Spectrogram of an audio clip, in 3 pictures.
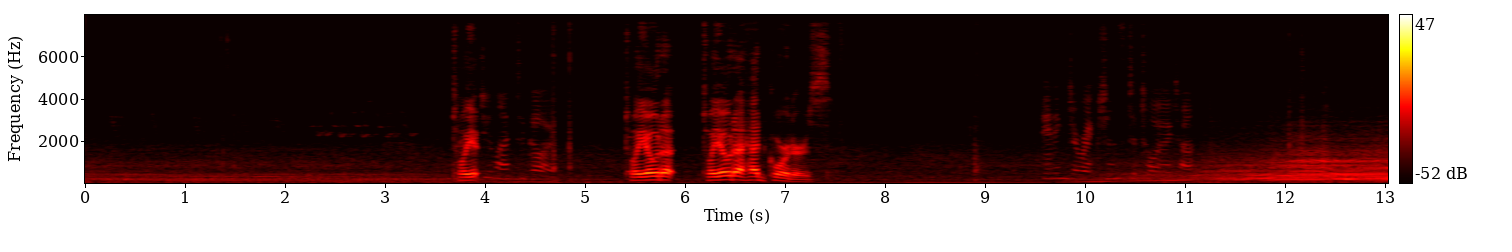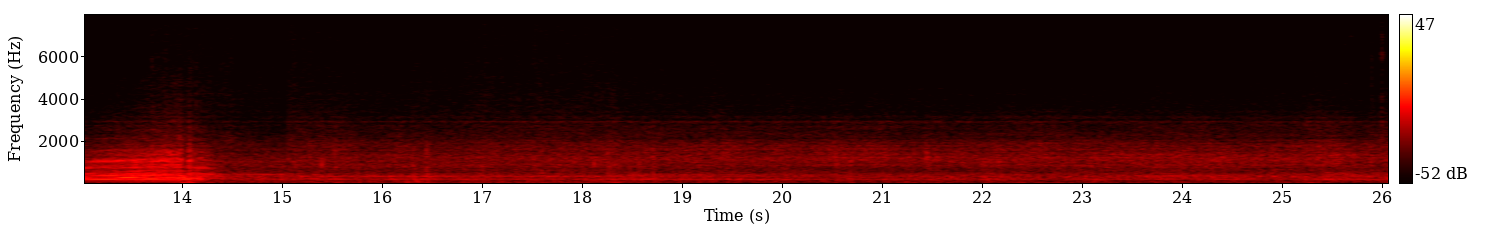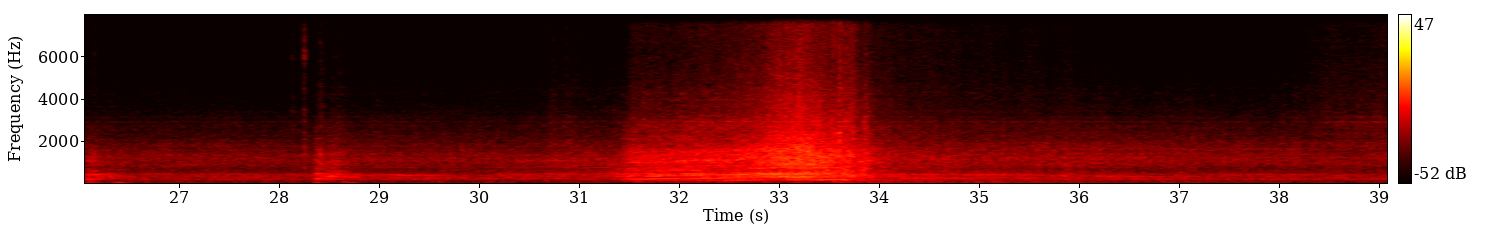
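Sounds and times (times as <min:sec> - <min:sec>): wind and road noise: 0:00.0 - 0:39.0
car engine revving: 0:09.6 - 0:19.4, 0:25.9 - 0:39.0.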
